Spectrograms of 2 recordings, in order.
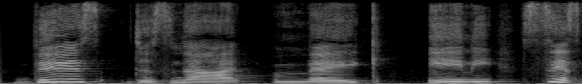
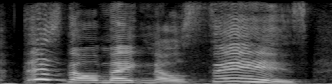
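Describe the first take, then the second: First: Said in the usual way. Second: Louder, slow, slangy emphasis; emphatic slang. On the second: Shown as a demonstration. Exasperated at the show, loud and slow slang version. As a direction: lean hard into it, slow and loud.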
